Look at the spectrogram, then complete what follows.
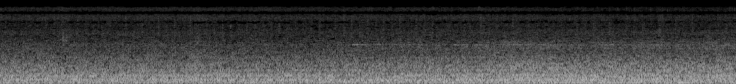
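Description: Six-colour flexographic printing press running, a steady mechanical noise that keeps an even pace throughout.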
